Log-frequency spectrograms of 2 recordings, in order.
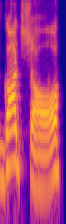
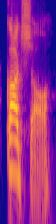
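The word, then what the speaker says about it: Godchaux: Guo is Godshaw and it was a department. Oh, so like a dealer, so like a department store. Okay, thank you. Thank you very much. Godshaw.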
